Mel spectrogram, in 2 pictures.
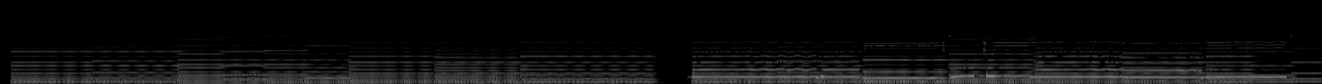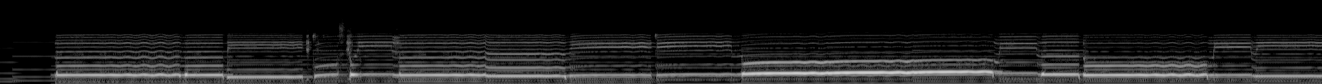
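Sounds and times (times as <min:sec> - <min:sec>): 
sopranos singing a Benedictus: 0:07.0 - 0:13.0, 0:13.8 - 0:26.4.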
